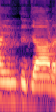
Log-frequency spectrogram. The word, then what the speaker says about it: इंतज़ार: देखिए मंजिल और इंतज़ार नहीं, इंतज़ार।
